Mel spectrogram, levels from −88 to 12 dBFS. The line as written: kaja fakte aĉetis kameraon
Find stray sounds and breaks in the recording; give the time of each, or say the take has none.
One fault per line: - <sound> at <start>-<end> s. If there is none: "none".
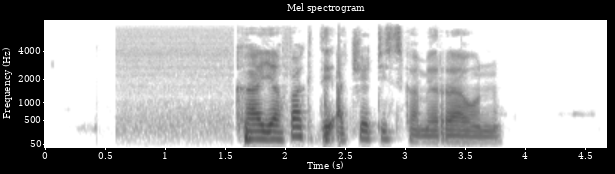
none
